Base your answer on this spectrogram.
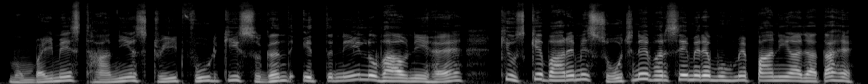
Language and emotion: Hindi, surprised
